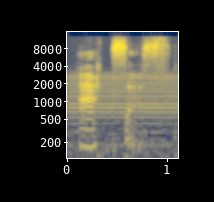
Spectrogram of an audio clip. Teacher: And the emphasis is on the first syllable.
